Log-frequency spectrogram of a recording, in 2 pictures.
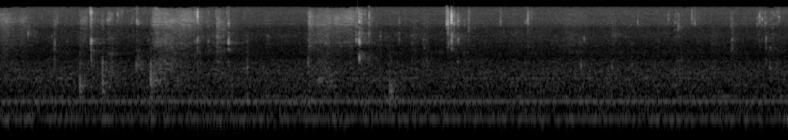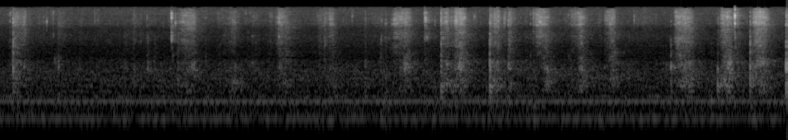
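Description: Close-up eating sounds: chewing baked chicken, with scattered small clicks of a fork against a plate that come thicker near the end. A steady low hum runs underneath.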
